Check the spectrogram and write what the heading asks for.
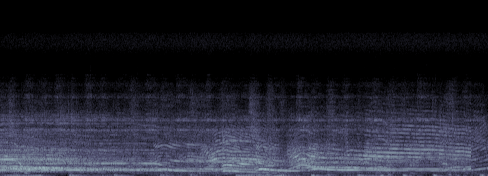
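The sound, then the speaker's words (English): A live show audience cheers and whoops loudly and continuously as the hosts are introduced, with high-pitched screams and shouts layered over a dense roar of many voices, energetic throughout. “We need more energy than that.”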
